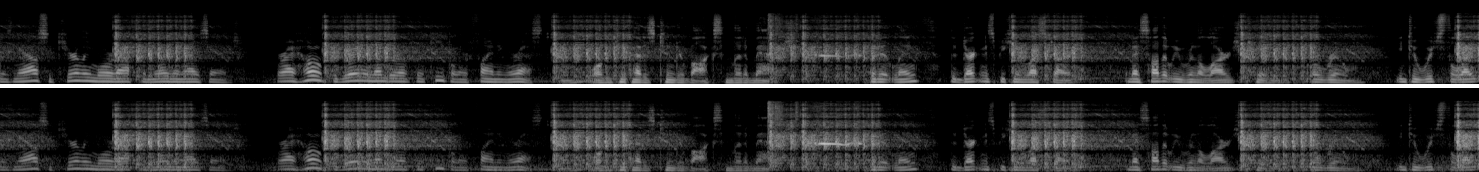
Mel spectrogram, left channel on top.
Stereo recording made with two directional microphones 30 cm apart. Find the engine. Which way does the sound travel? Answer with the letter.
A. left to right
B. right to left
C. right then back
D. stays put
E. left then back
D.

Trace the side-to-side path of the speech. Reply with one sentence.
In this clip you hear the speech stay in one place.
